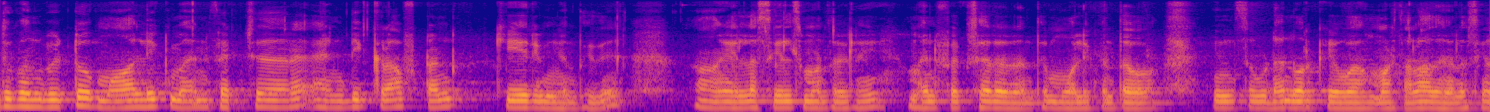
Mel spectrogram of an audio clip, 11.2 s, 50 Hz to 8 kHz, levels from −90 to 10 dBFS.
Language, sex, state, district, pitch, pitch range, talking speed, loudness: Kannada, male, Karnataka, Gulbarga, 125 Hz, 120-135 Hz, 130 wpm, -20 LUFS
